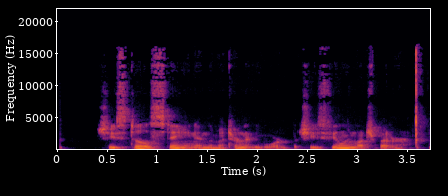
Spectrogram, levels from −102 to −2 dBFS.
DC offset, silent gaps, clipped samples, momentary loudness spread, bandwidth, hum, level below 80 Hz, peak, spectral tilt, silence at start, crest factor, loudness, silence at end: under 0.1%; none; under 0.1%; 7 LU; 16 kHz; none; -78 dBFS; -10 dBFS; -4.5 dB/octave; 0.4 s; 30 dB; -41 LUFS; 0.05 s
